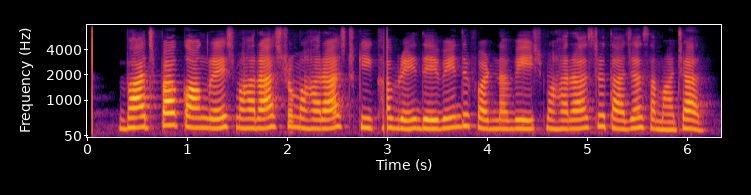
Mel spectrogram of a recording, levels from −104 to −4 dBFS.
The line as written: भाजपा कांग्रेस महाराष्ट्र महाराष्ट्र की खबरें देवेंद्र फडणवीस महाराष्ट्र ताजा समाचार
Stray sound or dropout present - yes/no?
yes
